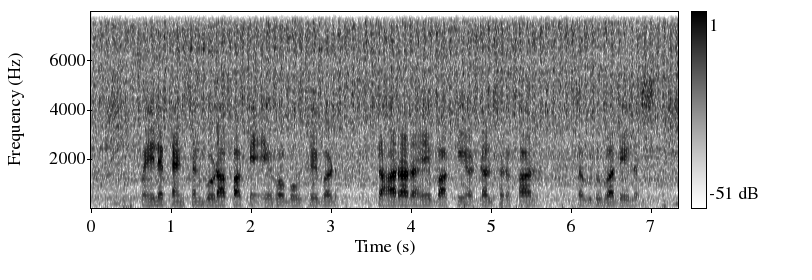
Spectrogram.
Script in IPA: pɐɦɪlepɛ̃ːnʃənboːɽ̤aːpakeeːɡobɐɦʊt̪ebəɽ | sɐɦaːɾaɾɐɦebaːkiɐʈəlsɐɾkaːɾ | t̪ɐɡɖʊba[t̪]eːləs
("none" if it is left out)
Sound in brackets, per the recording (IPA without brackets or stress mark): d̪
